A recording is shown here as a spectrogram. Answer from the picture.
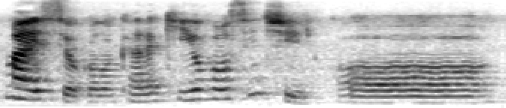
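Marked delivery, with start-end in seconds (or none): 2.3-3.3 low held "oh" from the chest. Shown as a demonstration. Teacher has children feel the chest vibrate, low held note. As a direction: sustain a low, steady "oh". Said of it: "façam um som grave".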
